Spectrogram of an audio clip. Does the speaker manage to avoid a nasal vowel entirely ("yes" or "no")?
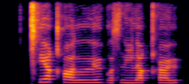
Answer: no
